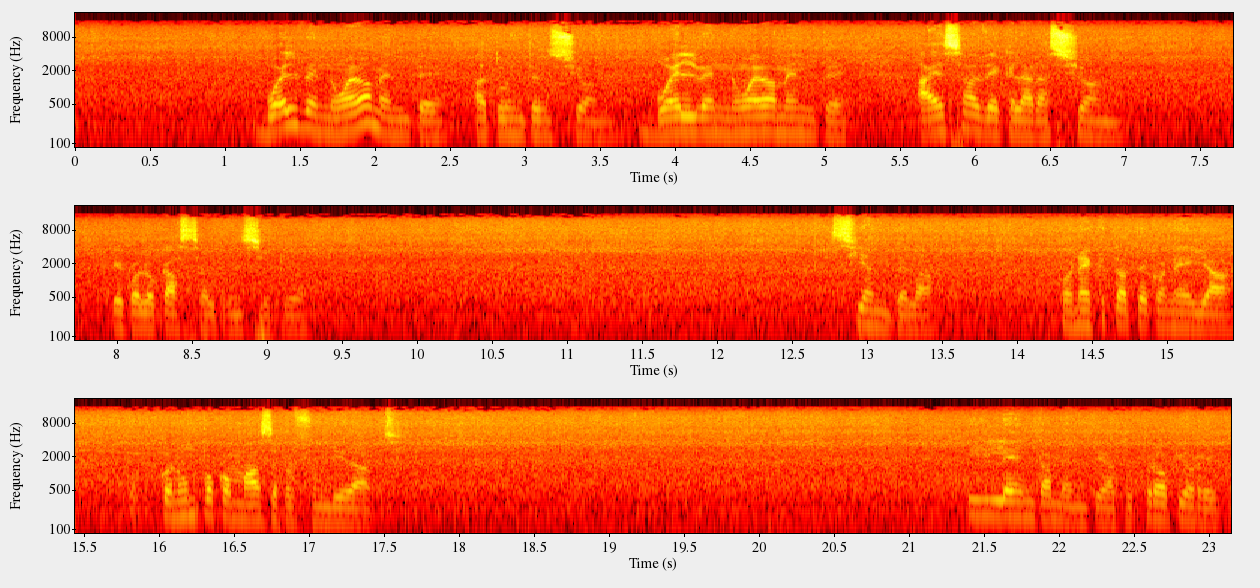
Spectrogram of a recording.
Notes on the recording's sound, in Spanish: Este episodio grabado en una catarata natural ubicada en el mágico Valle Sagrado.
